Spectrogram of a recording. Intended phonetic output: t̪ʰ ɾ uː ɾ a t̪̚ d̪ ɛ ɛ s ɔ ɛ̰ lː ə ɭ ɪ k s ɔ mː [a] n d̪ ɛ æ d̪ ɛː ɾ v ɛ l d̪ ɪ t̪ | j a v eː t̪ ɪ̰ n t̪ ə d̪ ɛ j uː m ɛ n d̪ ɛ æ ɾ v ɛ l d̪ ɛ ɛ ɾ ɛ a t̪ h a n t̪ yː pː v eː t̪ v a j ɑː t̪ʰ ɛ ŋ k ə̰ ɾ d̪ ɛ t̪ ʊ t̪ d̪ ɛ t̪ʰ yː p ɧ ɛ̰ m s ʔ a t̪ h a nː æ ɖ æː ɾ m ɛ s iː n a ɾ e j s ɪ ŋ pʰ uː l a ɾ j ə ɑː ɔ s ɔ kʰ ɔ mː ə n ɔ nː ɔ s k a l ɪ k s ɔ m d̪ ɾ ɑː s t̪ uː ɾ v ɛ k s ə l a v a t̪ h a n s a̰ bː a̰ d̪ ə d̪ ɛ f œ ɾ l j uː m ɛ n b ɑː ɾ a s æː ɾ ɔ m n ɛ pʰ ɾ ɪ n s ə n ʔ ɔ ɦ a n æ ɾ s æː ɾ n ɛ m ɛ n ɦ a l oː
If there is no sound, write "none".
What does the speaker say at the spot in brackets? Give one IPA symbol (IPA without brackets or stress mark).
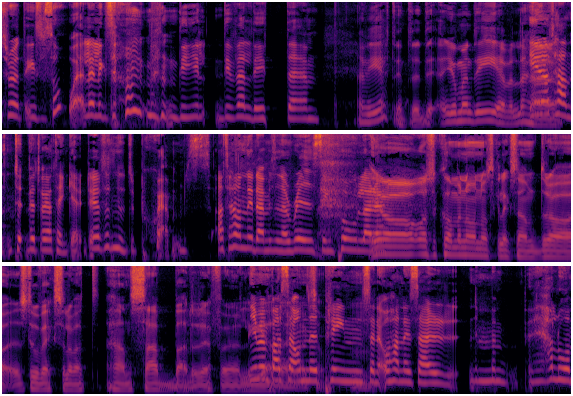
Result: ɛ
